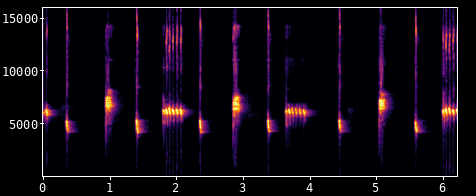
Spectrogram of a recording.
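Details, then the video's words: Sunbird known locally as kolibri ninja, used as a master track for other birds: alternating thin high chips and quick buzzy trills, the notes rising and falling in pitch, repeated with short gaps. "Suara Burung Kolibri Ninja Pikat gacor Durasi Panjang mantab buat masteran"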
